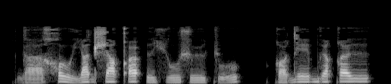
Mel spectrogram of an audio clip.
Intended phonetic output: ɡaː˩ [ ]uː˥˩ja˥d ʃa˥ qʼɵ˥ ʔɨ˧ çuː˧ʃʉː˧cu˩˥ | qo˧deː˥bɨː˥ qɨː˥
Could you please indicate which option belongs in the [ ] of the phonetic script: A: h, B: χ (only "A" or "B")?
B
